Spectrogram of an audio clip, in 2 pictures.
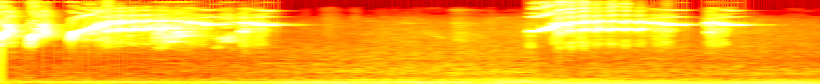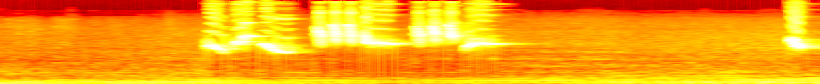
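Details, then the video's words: High, chattering trills and scratchy notes from an orange-headed thrush come in two bursts, followed by a quick series of sharp sweeping whistles, over a steady low drone. "Gak Sabar ANIS MERAH Mau Nyaut Gacor"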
